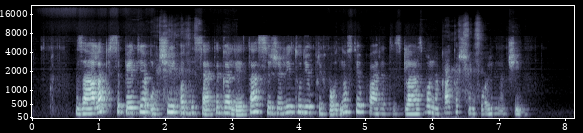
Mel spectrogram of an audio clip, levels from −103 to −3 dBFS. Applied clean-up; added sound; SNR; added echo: neural mask model RNNoise.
